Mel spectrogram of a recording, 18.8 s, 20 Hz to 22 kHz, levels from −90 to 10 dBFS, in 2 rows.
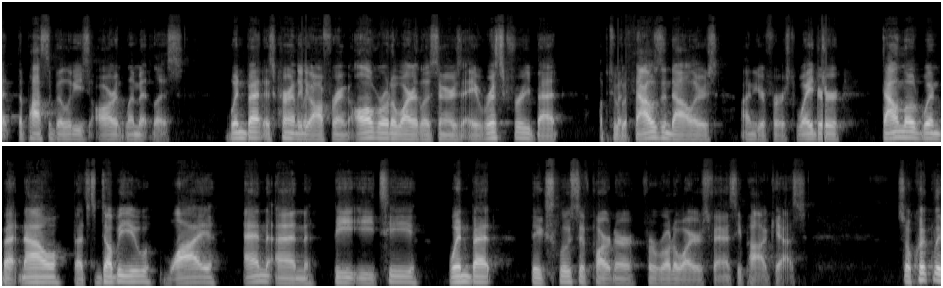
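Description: Brief jumbled stutters break the speech at 2.96–3.04 s just before "offering all", at 6.16–6.24 s after "free bet up to", at 8.16–8.24 s after "on your first", and at 10.24–10.32 s. Each is chunks out of order: a 40 ms chunk arrives one chunk late, swapping places with its neighbour and leaving hard joins.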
